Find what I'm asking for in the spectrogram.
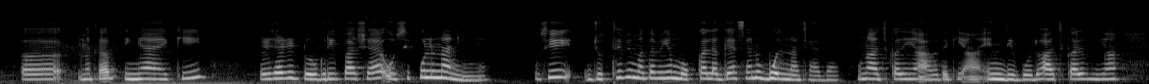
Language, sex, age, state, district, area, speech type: Dogri, female, 18-30, Jammu and Kashmir, Samba, urban, spontaneous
